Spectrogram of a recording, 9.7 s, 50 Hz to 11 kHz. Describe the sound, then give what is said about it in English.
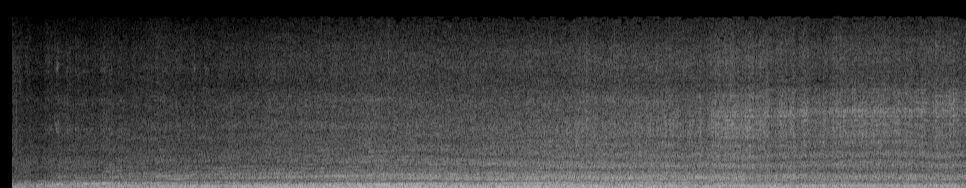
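A walnut grower's multi-purpose mower, which blows walnuts, towed behind a small 80-horsepower tractor, starts abruptly into a loud, steady engine drone with a low rumble and a broad blowing roar; no voices. “James Chinchola, a walnut and cherry grower near Linden, cranking up his multi-purpose mower that's towed behind a small 80-horsepower tractor.”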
